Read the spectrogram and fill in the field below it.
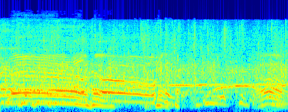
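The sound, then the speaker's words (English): A few people in a studio clap steadily and loudly for about three seconds to welcome a guest, a dense patter of hand claps, while voices cheer and call out over it. “Oh, yeah, wait, we got to clap real quick.”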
